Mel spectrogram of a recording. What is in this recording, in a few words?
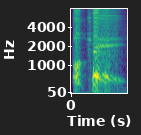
"okay", expletives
